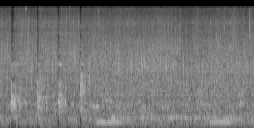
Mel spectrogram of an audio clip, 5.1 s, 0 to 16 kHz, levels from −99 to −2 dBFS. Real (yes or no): no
